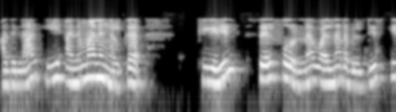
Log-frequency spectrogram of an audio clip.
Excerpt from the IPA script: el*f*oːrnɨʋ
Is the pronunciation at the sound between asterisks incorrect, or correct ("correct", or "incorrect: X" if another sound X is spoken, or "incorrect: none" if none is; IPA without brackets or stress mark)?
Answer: correct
